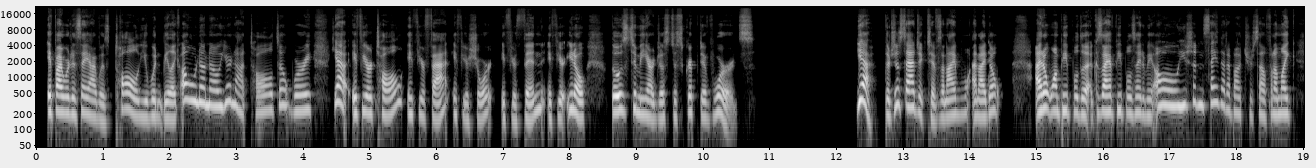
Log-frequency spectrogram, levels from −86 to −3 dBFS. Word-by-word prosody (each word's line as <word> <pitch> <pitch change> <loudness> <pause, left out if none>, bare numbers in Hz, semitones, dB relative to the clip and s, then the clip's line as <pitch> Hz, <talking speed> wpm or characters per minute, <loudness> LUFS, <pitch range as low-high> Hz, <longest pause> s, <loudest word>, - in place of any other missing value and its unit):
if 220 0 +4
I 220 - +10
were 210 -1 +1
to 200 -1 -2
say 210 +3 -1
I 180 -2 +1
was 150 -4 -6
tall, 235 -7 +1
you 175 -1 -3
wouldn't 175 -1 -4
be 165 - +1
like, 160 0 +1
"Oh, 365 -1 +3
no, 325 -1 +3
no. 280 -2 +2
You're 315 +5 0
not 275 -8 -3
tall. 230 +1 -3
Don't 290 +5 -5
worry." 225 +2 0 0.3
Yeah, 330 -3 +5
if 205 +2 0
you're 210 -2 +2
tall, 210 - -1
if 195 0 -6
you're 185 -3 -6
fat, 160 -1 +1
if 195 -1 -10
you're 160 - -6
short, 155 +3 -5
if 160 -1 -8
you're 150 - -5
thin, 165 - -2
if 160 +1 -6
you're - - -1
you 240 - +1
know, 170 -7 +4 0.4
those 220 +1 +6
to 245 - -1
me 195 -3 -2
are 175 -3 +1
just 160 +1 -5
descriptive 175 -1 -5
words. 215 +3 -3 1.5
Yeah. 345 -2 +7 0.2
They're 185 - -1
just 290 +4 -2
adjectives, 200 - +2
and 170 +1 -1
I 185 +2 +2
wa 195 +2 -11
and 175 - 0
I 175 - +4
don't 225 +4 -2 0.5
I - - +10
don't 250 +1 +6
want 225 -1 +2
people 215 -2 -3
to 195 -2 +1
'cause 220 +1 -8
I 220 - +7
have 220 -2 +1
people 210 -3 -4
say 210 +1 -3
to 195 - -7
me, 185 -1 -6
"Oh, 280 0 +3
you 280 +1 +3
shouldn't 290 0 -4
say 315 +3 -2
that 285 -5 -6
about 210 -3 -7
yourself," 185 0 -6
and 195 - -1
I'm 195 - -2
like, 200 -1 -1
210 Hz, 240 wpm, -23 LUFS, 180-245 Hz, 1.5 s, I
